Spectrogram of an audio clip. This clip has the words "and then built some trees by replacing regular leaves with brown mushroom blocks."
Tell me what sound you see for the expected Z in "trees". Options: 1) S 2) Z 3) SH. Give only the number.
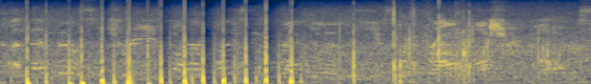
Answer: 2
